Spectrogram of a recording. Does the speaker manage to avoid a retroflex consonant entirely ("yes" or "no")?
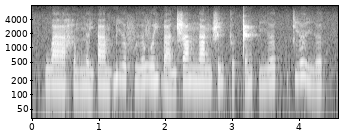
no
